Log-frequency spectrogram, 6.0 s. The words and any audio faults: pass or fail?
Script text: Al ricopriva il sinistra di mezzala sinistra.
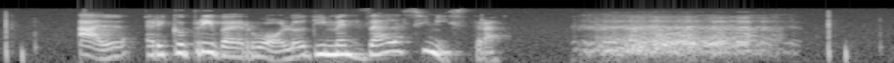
fail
